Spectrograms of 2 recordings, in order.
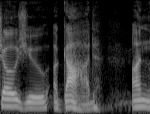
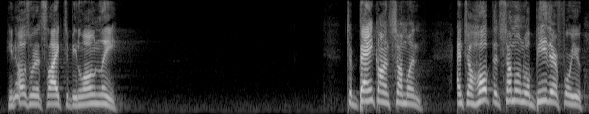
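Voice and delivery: louder, higher preaching on the abandonment; rising preaching; 10 semitones higher, 12 dB louder than usual. Acted. Pastor preaching on loneliness, growing louder. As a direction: build it up for the church.

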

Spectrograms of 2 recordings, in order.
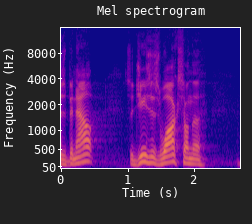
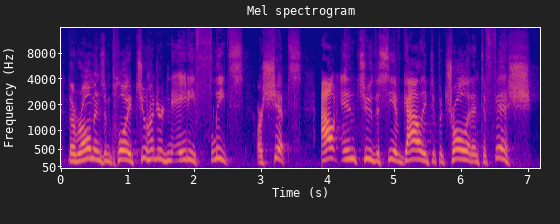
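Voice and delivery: louder, driving sermon voice; fiery preaching; 8 semitones higher, 7 dB louder than usual. Acted. Pastor pressing the congregation on who is really their king, preaching hard. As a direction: build it like a pulpit climax.

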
